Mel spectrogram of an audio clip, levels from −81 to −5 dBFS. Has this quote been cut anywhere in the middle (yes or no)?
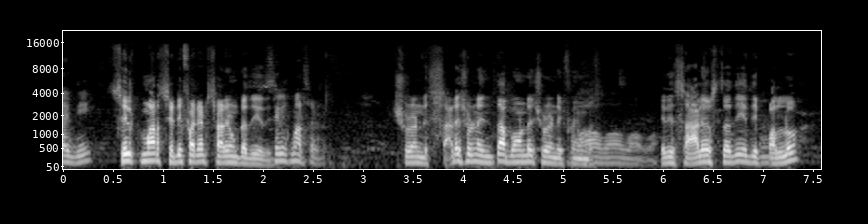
no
